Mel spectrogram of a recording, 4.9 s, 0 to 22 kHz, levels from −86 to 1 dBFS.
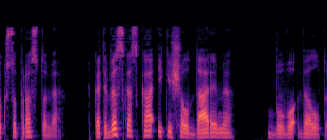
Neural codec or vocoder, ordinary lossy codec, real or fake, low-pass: none; MP3, 48 kbps; real; 9.9 kHz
